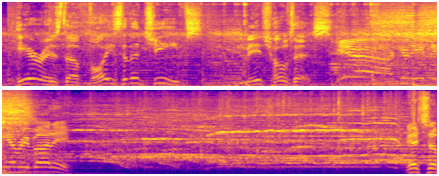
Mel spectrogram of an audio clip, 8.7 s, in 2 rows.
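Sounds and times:
speech: 0:00.1 - 0:05.2, 0:08.4 - 0:08.6
rowdy crowd cheering: 0:03.3 - 0:08.6.

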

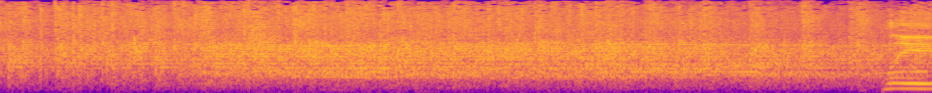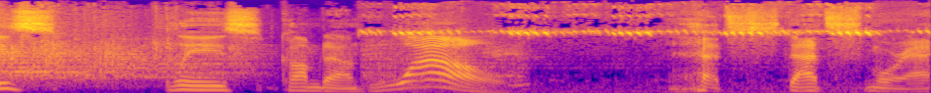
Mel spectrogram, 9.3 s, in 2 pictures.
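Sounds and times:
applause sound effect: 0:00.0 - 0:05.8
speech: 0:04.4 - 0:07.4, 0:08.0 - 0:09.2.

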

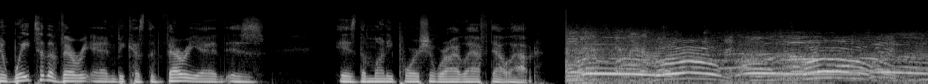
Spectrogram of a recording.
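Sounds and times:
speech: 0:00.0 - 0:02.7, 0:03.4 - 0:05.5
crowd booing: 0:05.7 - 0:09.2.

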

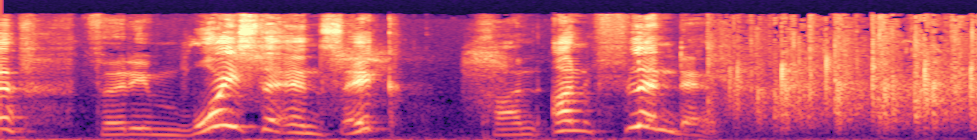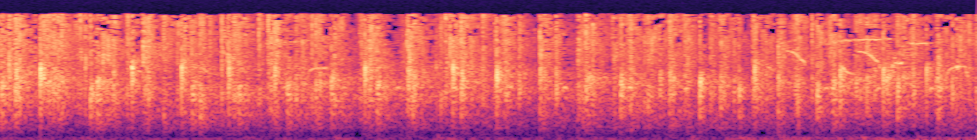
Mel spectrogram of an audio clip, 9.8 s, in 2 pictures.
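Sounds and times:
speech: 0:00.0 - 0:04.0
crowd clapping hands: 0:03.5 - 0:09.7.

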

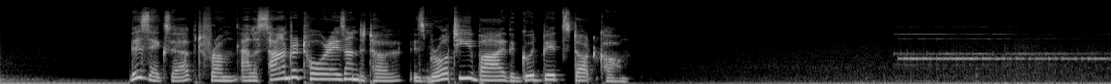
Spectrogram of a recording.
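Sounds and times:
speech: 0:01.3 - 0:06.4
constant low hiss: 0:06.4 - 0:11.1
cell phone ringtone muffled by sheets and pillows: 0:09.0 - 0:11.1.

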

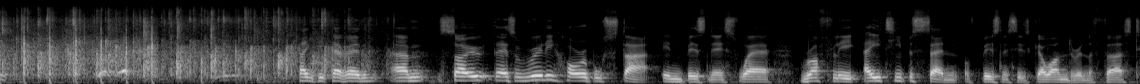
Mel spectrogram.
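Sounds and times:
audience applause: 0:00.0 - 0:04.0
speech: 0:03.0 - 0:11.3.

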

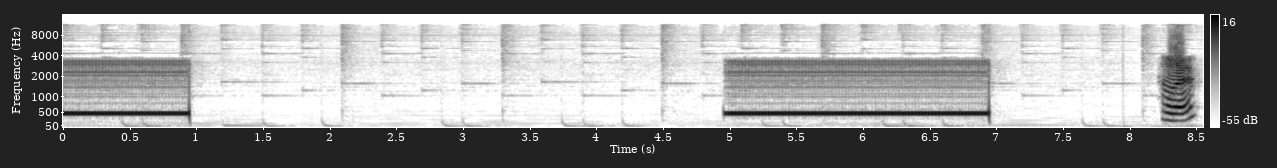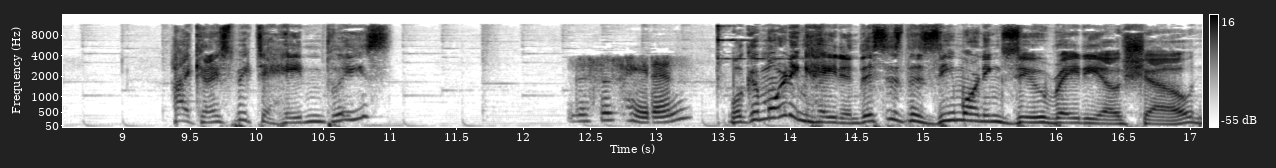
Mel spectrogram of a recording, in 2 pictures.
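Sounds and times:
telephone ringback tone: 0:00.0 - 0:01.0, 0:05.0 - 0:07.0
speech: 0:09.6 - 0:11.1, 0:12.4 - 0:17.0.

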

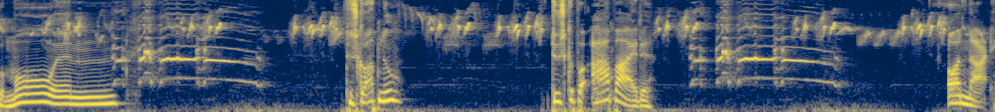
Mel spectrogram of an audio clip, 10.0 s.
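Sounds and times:
speech: 0:00.0 - 0:01.4, 0:03.5 - 0:04.1, 0:05.5 - 0:06.7, 0:09.5 - 0:09.9
rooster crowing in the early morning: 0:01.1 - 0:02.7, 0:06.9 - 0:08.5.

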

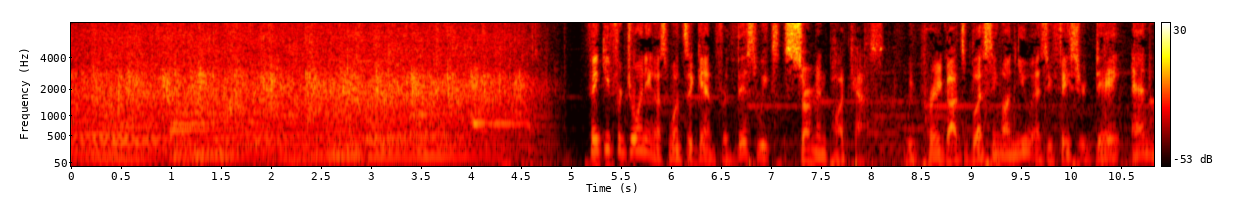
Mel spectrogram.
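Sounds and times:
audience clapping hands: 0:00.0 - 0:05.0
speech: 0:05.2 - 0:10.8.

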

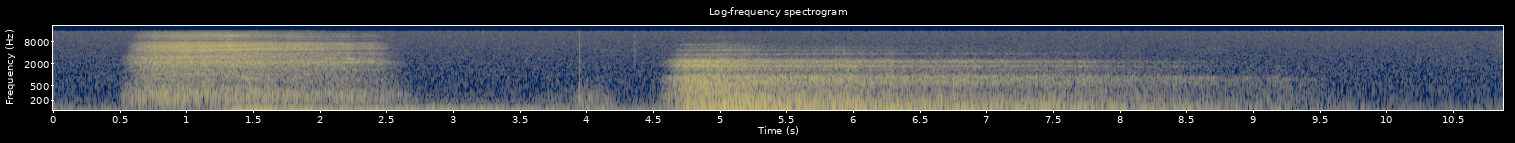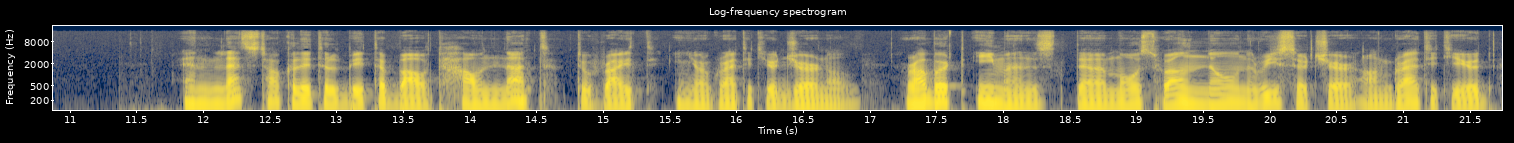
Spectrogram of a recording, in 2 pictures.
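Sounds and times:
person breathing in through the nose and out through the mouth: 0:00.5 - 0:02.8, 0:04.6 - 0:09.6
speech: 0:12.2 - 0:21.7.

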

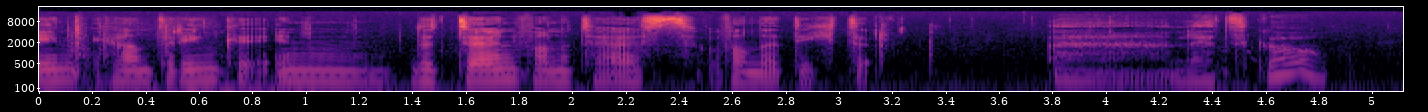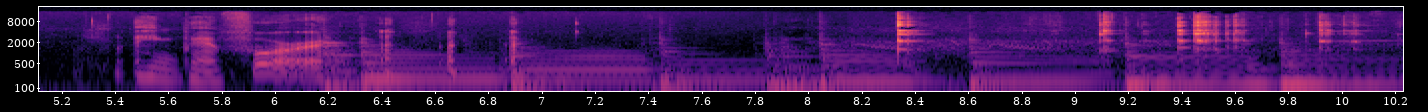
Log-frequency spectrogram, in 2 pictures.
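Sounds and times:
speech: 0:00.0 - 0:07.0
low tonal hum: 0:06.0 - 0:10.2
laughter: 0:06.2 - 0:07.2
glass Sint-Bernardus beer bottles clinking as opened in a garden: 0:08.4 - 0:10.2.

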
